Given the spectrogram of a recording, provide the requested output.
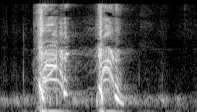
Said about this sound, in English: I have some allergy stuff. That's the reason I'm coughing. I'm not dangerous, I don't think.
